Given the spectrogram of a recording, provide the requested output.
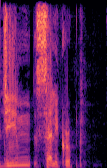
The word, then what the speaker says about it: Salicrup: te digo acá, Jim Salicrup. – Ajá. – Sí, lo estoy pronunciando bien, pero mis cojones, porque los gringos pronuncian mal el español, así que...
